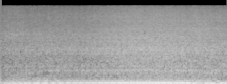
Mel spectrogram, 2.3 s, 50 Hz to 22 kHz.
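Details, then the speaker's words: Engine with FiTech EFI controlling ignition timing, distributor locked out, 30-degree base timing target, advance bouncing at idle; short, smooth rev climbing evenly from idle without stumble or misfire, crisp and responsive throttle. "man that's responsive"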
